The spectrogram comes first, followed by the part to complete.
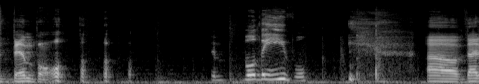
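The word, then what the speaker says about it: Bimble: do you spell that b-i-m-b-l-e okay okay bimbo like thimble but all right bimbo oh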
